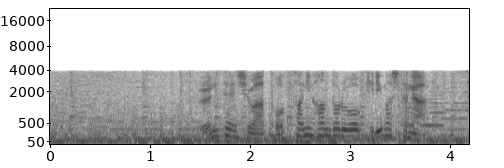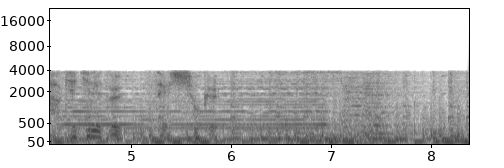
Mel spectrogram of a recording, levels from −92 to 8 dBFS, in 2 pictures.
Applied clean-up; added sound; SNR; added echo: none; none; none; none.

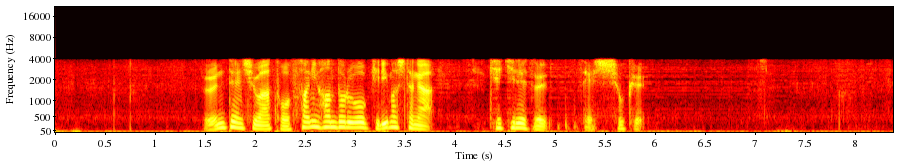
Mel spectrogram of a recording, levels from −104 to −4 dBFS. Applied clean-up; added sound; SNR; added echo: neural separator model SepFormer WHAM!.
